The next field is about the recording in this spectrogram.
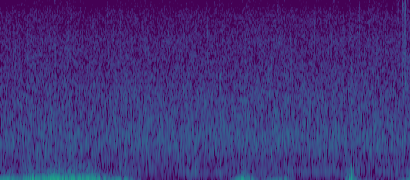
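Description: Steady rain hisses softly with scattered drops pattering. A low rumble swells during the first second, then fades, leaving only the quiet, even wash of rainfall.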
